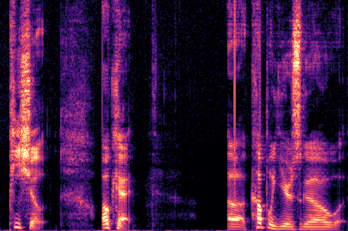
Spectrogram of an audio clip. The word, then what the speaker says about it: Pixote: Okay, so it's spelled Pixody. That's what I thought it was, but it's actually pronounced Pixote.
